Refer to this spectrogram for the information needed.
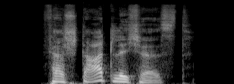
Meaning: second-person singular subjunctive I of verstaatlichen
- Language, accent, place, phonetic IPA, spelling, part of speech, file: German, Germany, Berlin, [fɛɐ̯ˈʃtaːtlɪçəst], verstaatlichest, verb, De-verstaatlichest.ogg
